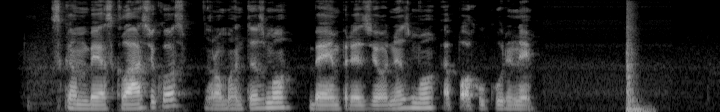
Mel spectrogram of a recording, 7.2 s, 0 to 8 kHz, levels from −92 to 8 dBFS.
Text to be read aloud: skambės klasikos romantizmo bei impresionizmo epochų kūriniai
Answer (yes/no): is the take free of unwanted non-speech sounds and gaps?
no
